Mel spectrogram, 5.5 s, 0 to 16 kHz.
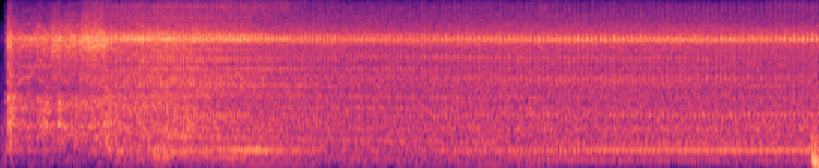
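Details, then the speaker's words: Cold start, engine noise checked with a sensor on the high-pressure fuel pump, channel 1, the loudest. Fast light ticking that fades and returns as the engine warms up, judged a mechanical problem with the high-pressure pump. "딱 봐도 고압펌프가 1채널이잖아요 젤로 크죠 이게 이제 냉간시에가 크니까 열 받을 때까지 참 기다려 보자고요"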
